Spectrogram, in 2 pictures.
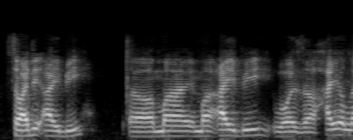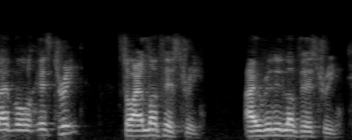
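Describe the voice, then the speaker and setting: Malaysian guy hosting a live stream chat, bit high voice, repeats his words a lot, muffled lofi sound. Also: fairly even intonation, brisk. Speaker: host of a live debate. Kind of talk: conversational live-stream interview. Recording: dull, lo-fi live-stream audio.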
